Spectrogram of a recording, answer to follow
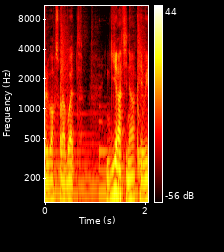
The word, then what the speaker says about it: Giratina: voir sur la boîte, Giratina, et oui je le prononce Giratina et non pas Giratina, c'est comme ça que les katakana le décrivent sur les cartes, de toutes les façons.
